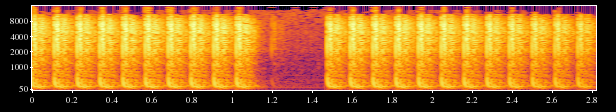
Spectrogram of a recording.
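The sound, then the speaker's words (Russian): Loud, pounding fire from a heavy tripod-mounted machine gun comes as a long, fast, regular string of booming shots. It stops briefly partway through, then resumes at the same relentless rate. “Резкий и гулкий треск длиннющей очереди поставил точку всем тихим перешептываниям и разговорам.”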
